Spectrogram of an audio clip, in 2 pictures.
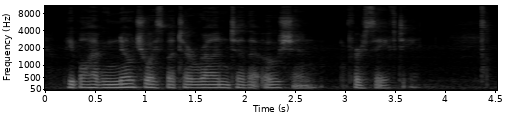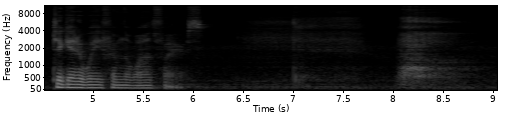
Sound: sighs

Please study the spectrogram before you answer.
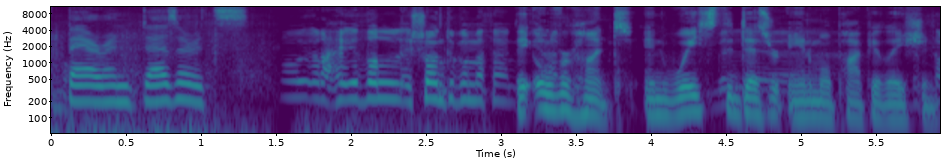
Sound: through translator

